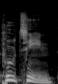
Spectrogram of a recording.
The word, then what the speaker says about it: poutine: No, that's just poutine. – People have it on the menu down here. I've seen it. – Yeah. – Yeah. – It's a great place. – Is it spelled like the president of Russia? – It's usually P-O-U-T-I-N-E. – Close. – Okay. – Yeah. – Yeah, it's not Putin.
